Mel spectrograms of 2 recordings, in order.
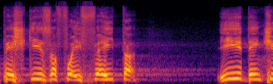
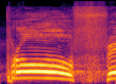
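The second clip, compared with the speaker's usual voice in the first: voice of command; 3 semitones higher, 12 dB louder than usual. Acted. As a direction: thunder it out as an order from God. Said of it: "olha a voz de comando".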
